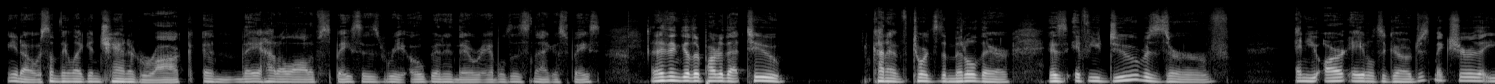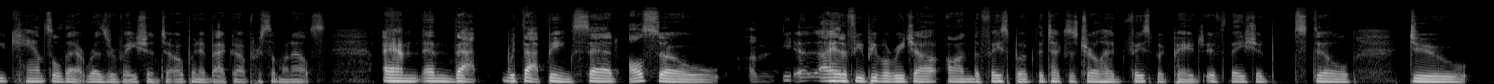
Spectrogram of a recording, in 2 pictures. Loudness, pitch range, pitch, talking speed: -23 LUFS, 115-145 Hz, 130 Hz, 185 wpm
